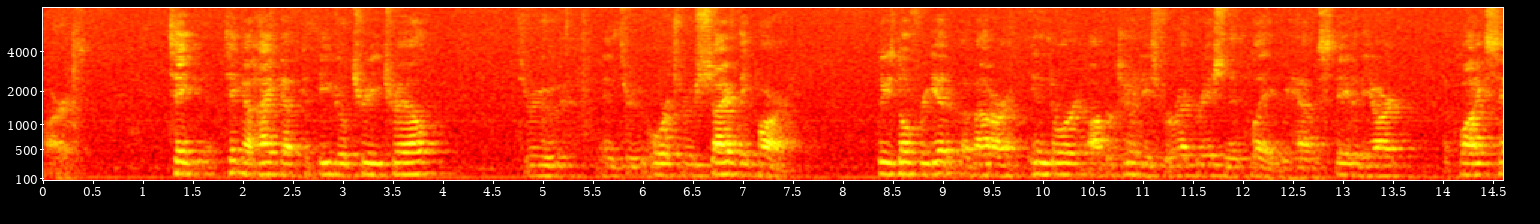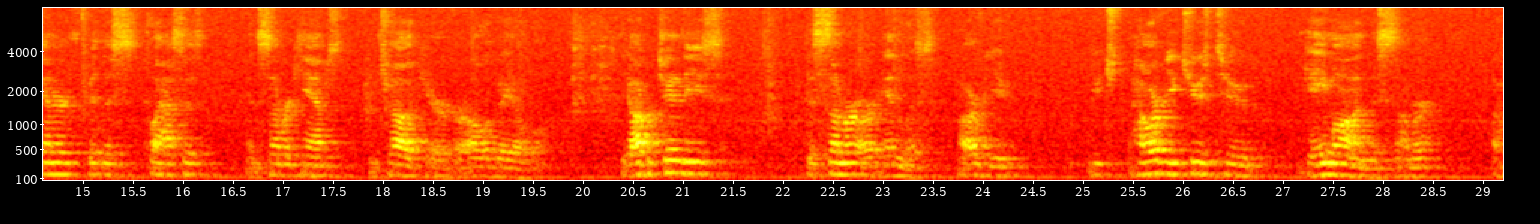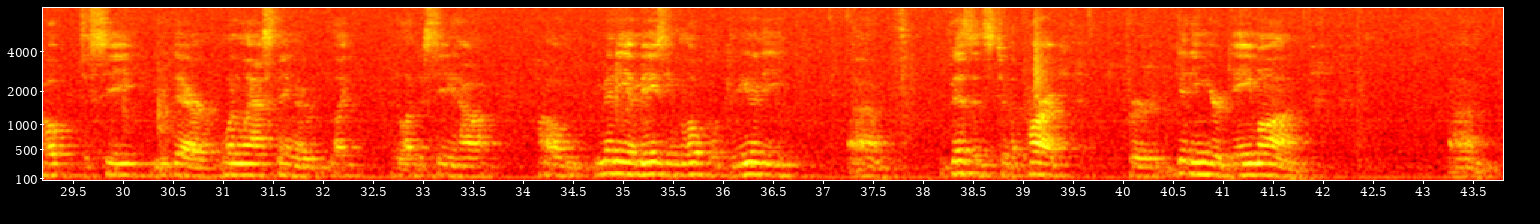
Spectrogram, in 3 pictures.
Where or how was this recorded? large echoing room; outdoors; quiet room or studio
large echoing room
